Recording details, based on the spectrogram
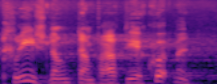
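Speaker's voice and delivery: plain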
